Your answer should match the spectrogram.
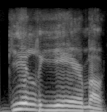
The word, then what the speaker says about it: Guillermo: i say my name gilliermo the double l is l-y guillermo that guillermo that's spanish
